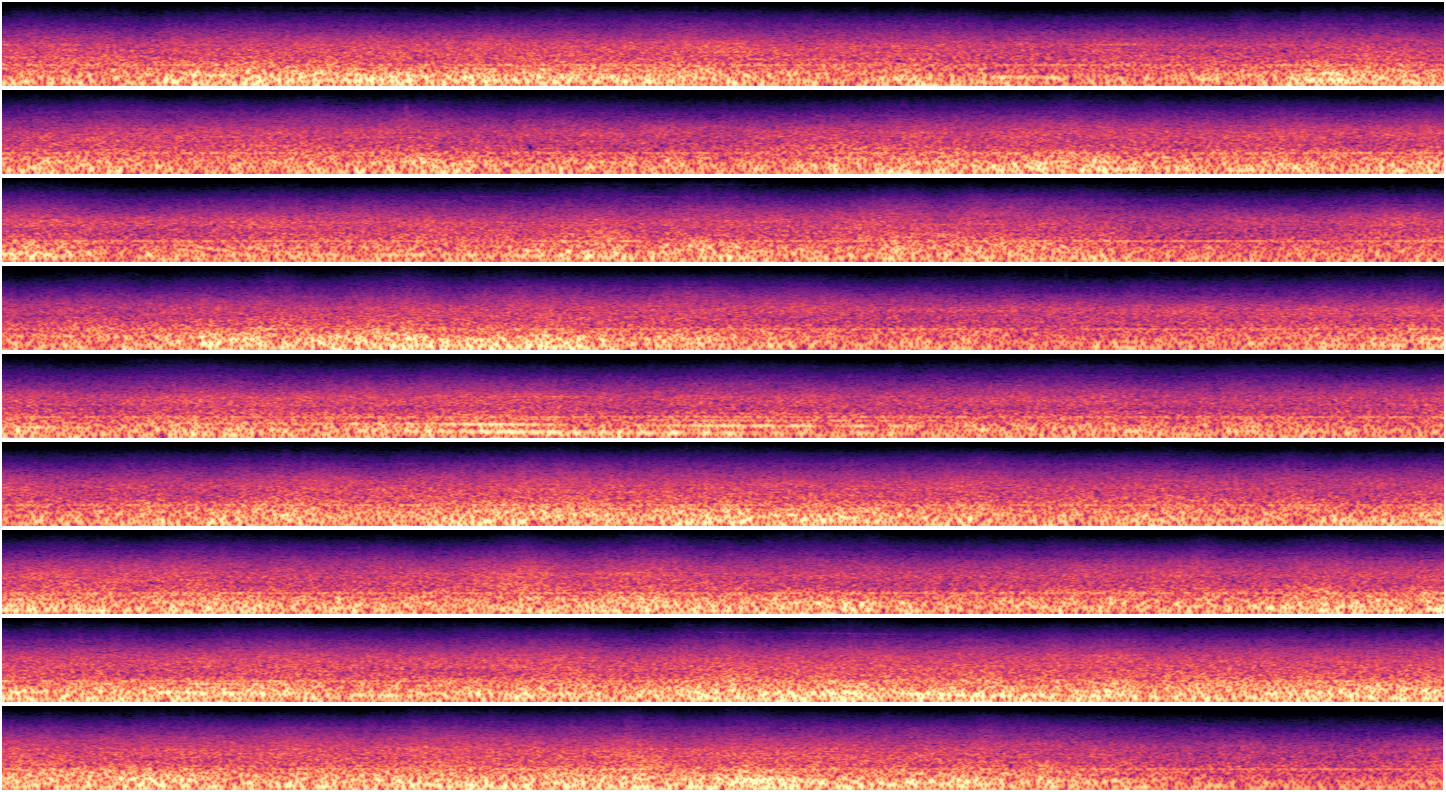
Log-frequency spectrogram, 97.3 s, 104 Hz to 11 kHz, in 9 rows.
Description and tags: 4ch field recording of a small rest area next to a German motorway, the A5 by Darmstadt. It is high summer afternoon, the motorway is fairly but not excessively busy.
The recorder is located on the parking strip, facing the motorway.
Recorded with a Zoom H2 with a Rycote windscreen.
These are the FRONT channels, mics set to 90° dispersion.
loud, Autobahn, surround, freeway, cars, atmosphere, field-recording, trucks, noisy, car, background, atmo, traffic, road, busy, backdrop, driving, highway, motorway, summer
